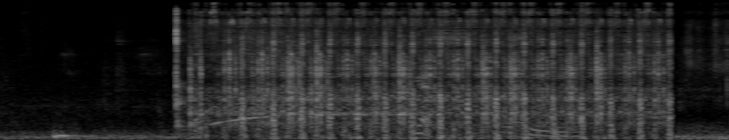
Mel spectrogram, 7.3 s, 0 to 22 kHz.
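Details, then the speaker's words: Yamaha golf cart that sat 6–7 years, before jump-starting: starter churns sluggishly and unevenly at about three and a half beats a second, never catching; slow cranking, owner suspects a weak battery, not confirmed. "Not cranking that fast though, but let's see if we got spark next."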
